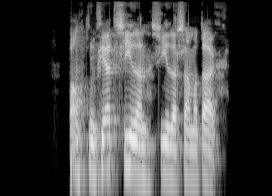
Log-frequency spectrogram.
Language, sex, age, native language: Icelandic, male, 60-69, Icelandic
